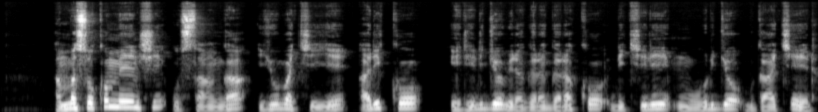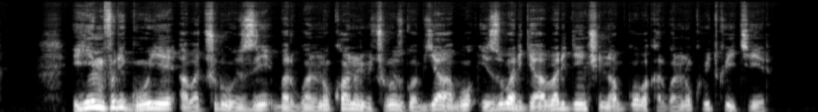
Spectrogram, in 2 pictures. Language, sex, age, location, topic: Kinyarwanda, male, 25-35, Nyagatare, finance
